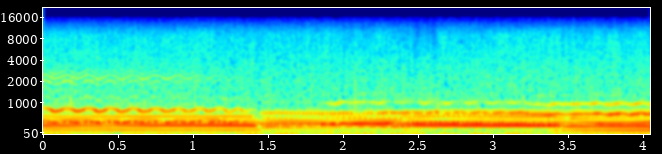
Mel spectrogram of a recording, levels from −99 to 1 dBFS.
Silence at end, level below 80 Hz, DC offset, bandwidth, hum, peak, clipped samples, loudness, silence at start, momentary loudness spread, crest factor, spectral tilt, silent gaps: 0 s; -40 dBFS; under 0.1%; 12 kHz; none; -4 dBFS; under 0.1%; -16 LUFS; 0 s; 4 LU; 12 dB; -8 dB/octave; none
